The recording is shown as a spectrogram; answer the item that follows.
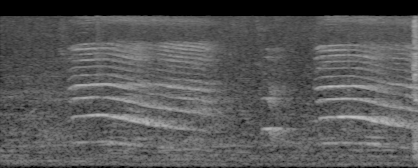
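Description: A high, drawn-out wailing cry heard twice, each about a second or more long and sliding down in pitch, over a low background murmur.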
